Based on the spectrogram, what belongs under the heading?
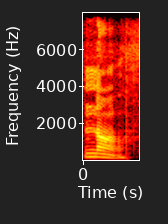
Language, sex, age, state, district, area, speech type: Hindi, female, 60+, Uttar Pradesh, Ghazipur, urban, read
